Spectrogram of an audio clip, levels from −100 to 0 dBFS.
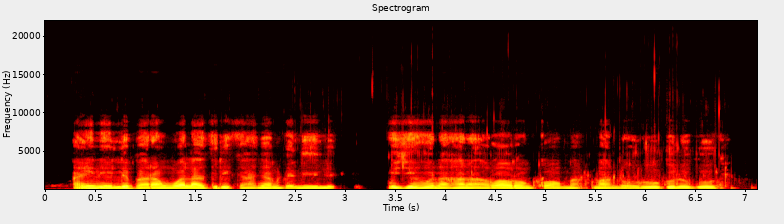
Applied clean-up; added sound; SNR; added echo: neural mask model Resemble Enhance denoiser.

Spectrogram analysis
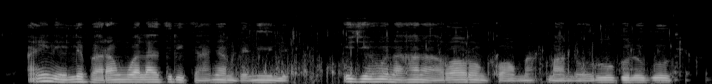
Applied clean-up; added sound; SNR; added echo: neural mask model RNNoise.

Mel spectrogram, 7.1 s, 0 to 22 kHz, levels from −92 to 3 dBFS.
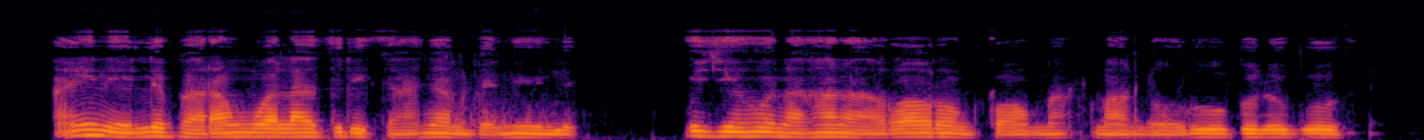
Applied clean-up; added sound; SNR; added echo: neural mask model DeepFilterNet 3.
